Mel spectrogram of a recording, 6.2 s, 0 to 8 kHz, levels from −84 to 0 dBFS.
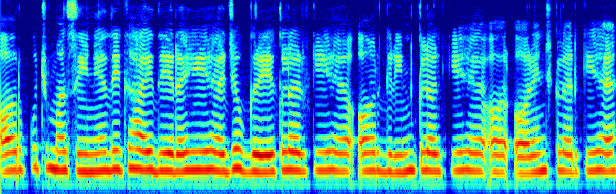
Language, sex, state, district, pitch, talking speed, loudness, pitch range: Hindi, female, Odisha, Nuapada, 250 Hz, 215 wpm, -14 LUFS, 240-260 Hz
